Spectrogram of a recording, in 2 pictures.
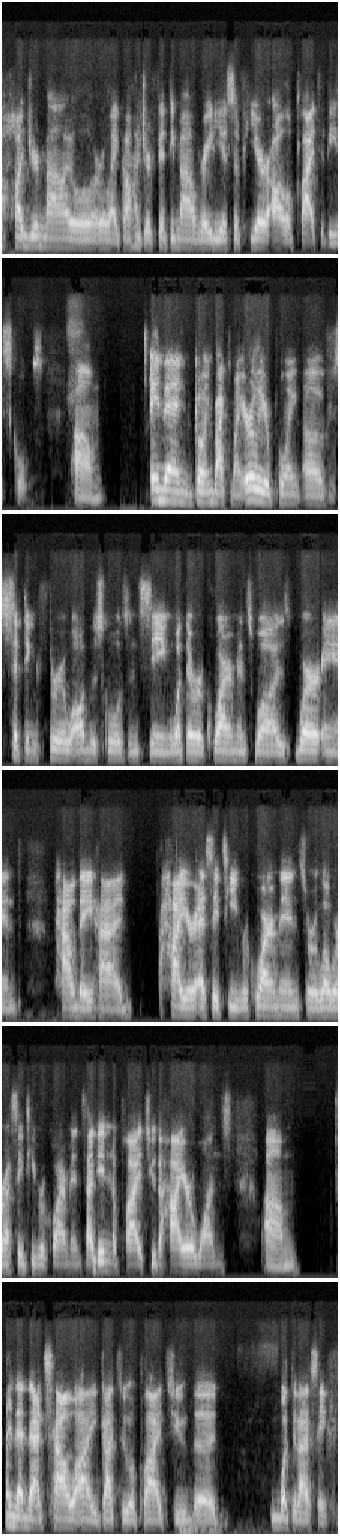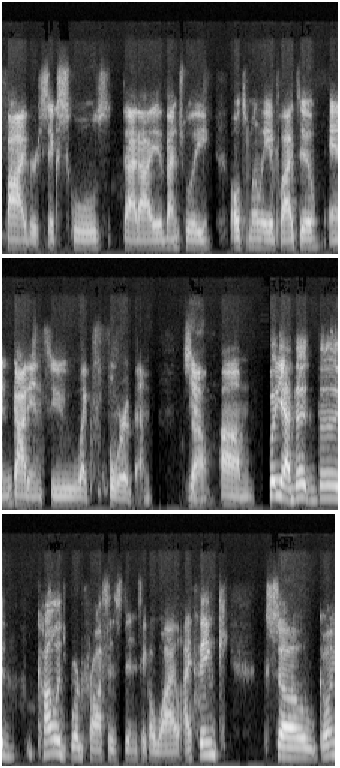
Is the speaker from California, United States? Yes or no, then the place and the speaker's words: no; Pennsylvania, United States; moved away as an adult; I knew that I wanted to be far away from my home state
